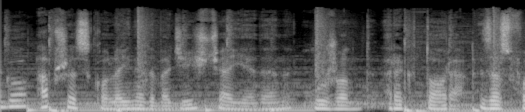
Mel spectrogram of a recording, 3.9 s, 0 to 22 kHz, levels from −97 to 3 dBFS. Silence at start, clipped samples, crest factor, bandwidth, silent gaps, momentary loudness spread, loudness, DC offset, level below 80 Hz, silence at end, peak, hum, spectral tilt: 0 s; under 0.1%; 16 dB; 16.5 kHz; none; 6 LU; -22 LUFS; under 0.1%; -32 dBFS; 0 s; -6 dBFS; none; -5 dB/octave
